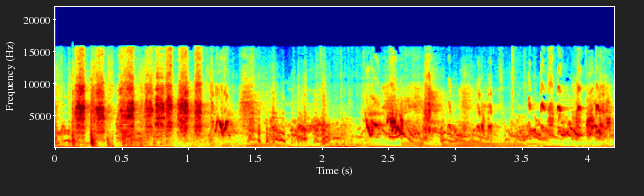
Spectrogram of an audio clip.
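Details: Budgie flock in noisy, high, scratchy twittering, then a pair of steady low whistled tones held for over a second.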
